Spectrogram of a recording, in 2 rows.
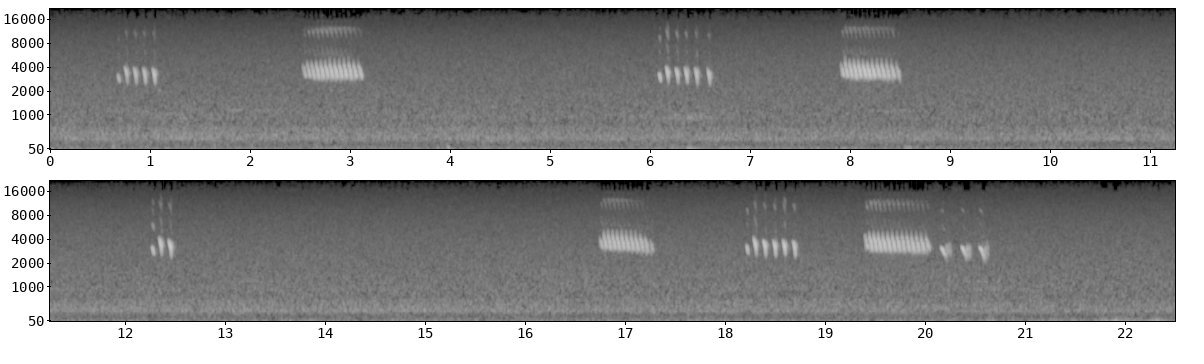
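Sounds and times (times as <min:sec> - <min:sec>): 
soft background hiss: 0:00.0 - 0:22.4
European greenfinch chip notes and buzzy wheezes: 0:00.7 - 0:01.1, 0:02.5 - 0:03.2, 0:07.9 - 0:08.5, 0:16.8 - 0:17.3, 0:19.4 - 0:20.6.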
